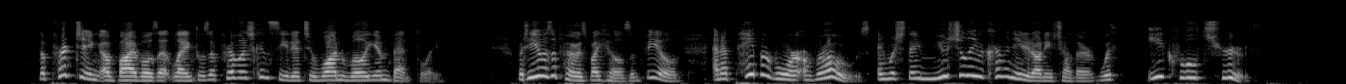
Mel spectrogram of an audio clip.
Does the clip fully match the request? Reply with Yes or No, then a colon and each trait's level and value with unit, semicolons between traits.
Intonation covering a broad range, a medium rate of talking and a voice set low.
No: wide, 8.8 semitones; average, 170 wpm; high, 230 Hz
